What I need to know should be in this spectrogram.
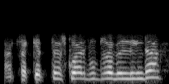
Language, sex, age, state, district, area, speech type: Odia, male, 30-45, Odisha, Bhadrak, rural, conversation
